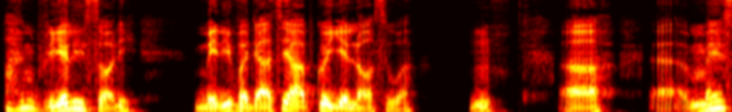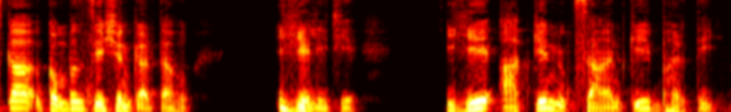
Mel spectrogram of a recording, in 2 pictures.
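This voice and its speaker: A man's voice: mid-range voice, big pitch swings, takes it slowly, breathy edge, exaggerated voice. A man voicing a courteous, lovestruck young man in a cartoon, speaking earnestly. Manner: courteous, earnest, stammers when nervous. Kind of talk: Hindi cartoon voice acting.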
